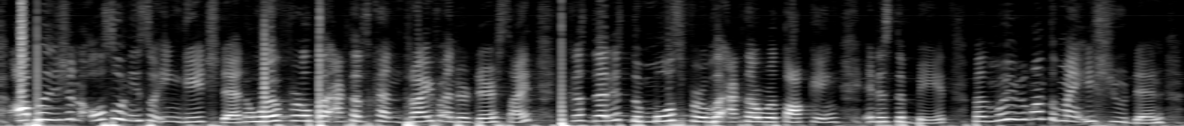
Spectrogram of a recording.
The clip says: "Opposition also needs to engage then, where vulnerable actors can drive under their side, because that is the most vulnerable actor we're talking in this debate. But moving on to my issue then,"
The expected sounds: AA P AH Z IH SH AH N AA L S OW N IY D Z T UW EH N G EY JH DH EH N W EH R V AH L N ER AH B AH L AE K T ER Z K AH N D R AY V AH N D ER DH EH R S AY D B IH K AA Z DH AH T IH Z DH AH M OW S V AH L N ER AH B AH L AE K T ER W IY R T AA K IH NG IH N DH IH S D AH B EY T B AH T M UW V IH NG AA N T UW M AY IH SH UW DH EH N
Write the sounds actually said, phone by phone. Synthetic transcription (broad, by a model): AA P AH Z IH SH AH N AA L S OW N IY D S T UW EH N G EY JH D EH N W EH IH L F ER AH B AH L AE K T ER S K AH N D R AY V AH N D ER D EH R S AY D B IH K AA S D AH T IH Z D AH M OW S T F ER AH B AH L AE K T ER W IY R T AA K IH NG IH N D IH S D AH B EY T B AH T M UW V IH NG AA N T UW M AY IH SH UW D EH N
